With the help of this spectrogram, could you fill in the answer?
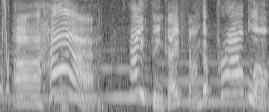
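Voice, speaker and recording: A cartoonish character voice moves along at a moderate pace. Background noise is clearly audible. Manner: cheerful announcer-like.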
